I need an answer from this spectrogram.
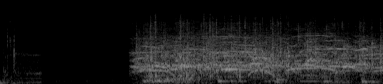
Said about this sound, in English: Kung Lao bows to the watching crowd while Raiden kneels.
